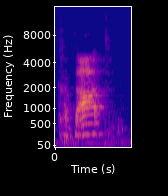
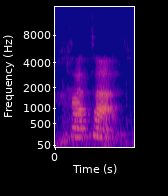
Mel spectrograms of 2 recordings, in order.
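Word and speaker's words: חטאת: Instead of katat, it's chatat. You actually say it twice. Okay, I know it doesn't sound like it, but if you see this, you know that the pronunciation's a little more emphasized on the tip.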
